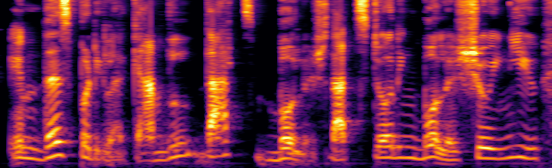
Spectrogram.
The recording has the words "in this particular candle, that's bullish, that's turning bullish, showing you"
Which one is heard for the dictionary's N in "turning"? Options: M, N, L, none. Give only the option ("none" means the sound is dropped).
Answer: none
